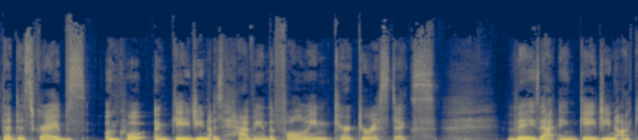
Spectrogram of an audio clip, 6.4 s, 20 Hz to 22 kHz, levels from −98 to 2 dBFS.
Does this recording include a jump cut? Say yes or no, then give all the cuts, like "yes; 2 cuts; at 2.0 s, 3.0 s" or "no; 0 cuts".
yes; 3 cuts; at 1.1 s, 2.1 s, 5.4 s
